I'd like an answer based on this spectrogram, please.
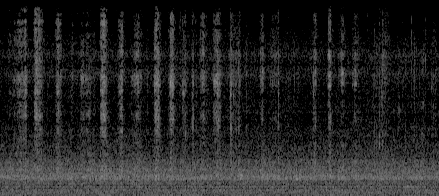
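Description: Wooden graphite pencil scratching faintly on paper in many short strokes, drawing a row of zigzag spikes, over a low steady hum.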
